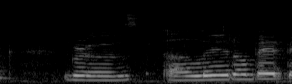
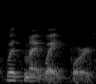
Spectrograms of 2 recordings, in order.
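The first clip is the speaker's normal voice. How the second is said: usual speaking voice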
